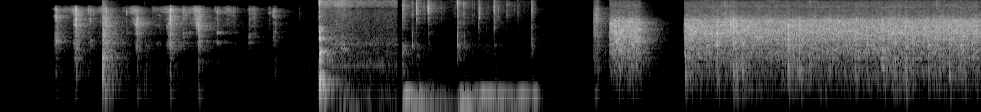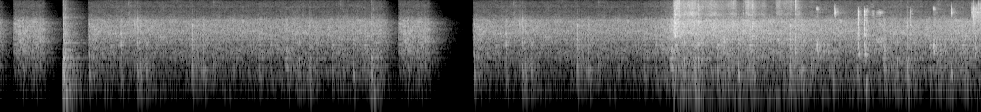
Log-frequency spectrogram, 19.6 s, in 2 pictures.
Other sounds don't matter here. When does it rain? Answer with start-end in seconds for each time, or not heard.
5.9-19.5.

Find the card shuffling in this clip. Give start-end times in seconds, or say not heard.
0.5-2.8, 16.5-17.9.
